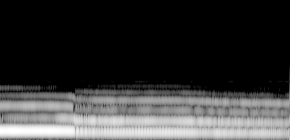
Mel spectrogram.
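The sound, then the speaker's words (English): A single long, loud werewolf howl as a scream turns into a howl during transformation, holding one steady tone that drops a step early on and then slides slowly lower as it trails off. “after you've screamed and it starts to turn into that howl, everything snaps.”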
